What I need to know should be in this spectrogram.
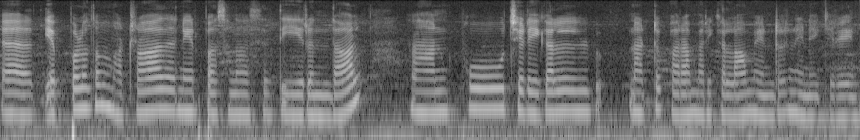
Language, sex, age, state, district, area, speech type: Tamil, female, 30-45, Tamil Nadu, Dharmapuri, rural, spontaneous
